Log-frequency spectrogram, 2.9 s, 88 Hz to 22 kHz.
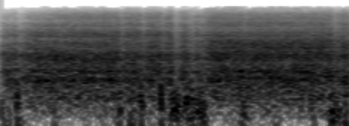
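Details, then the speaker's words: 1988 Fedders Cool Tote Slim 5000 BTU air conditioner, fan on high: strong, steady rushing airflow holding an even roar, no rattles or rubbing; really strong, healthy blower. "There's high. Wow, it's really got a strong fan. Really strong fan."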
